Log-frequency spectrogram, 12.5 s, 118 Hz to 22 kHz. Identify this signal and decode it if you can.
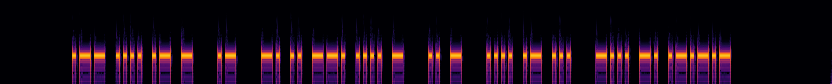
Morse code, heard as a keyed tone, about 22 wpm, 700 Hz. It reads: WHAT A NIGHT IT HAS BN.
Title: Sentences from Top 300 Words and Abbreviations 22wpm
